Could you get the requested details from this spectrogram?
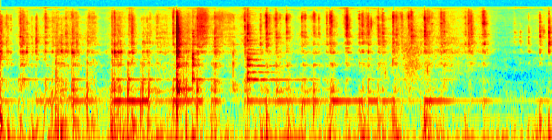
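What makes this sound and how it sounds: Fingertips tap the striped outside wall and the rim of a large, empty, hollow printed metal popcorn tin with a gold interior. A quiet, rapid series of light taps gives short, hollow metallic pings, with a faint steady ringing tone underneath.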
